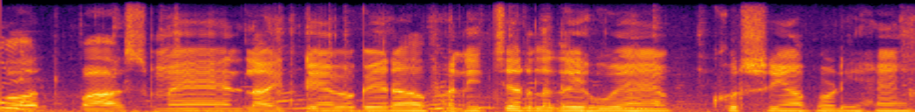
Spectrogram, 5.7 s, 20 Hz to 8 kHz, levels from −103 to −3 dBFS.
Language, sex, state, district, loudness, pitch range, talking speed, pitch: Hindi, male, Rajasthan, Bikaner, -16 LUFS, 130-140 Hz, 125 wpm, 135 Hz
